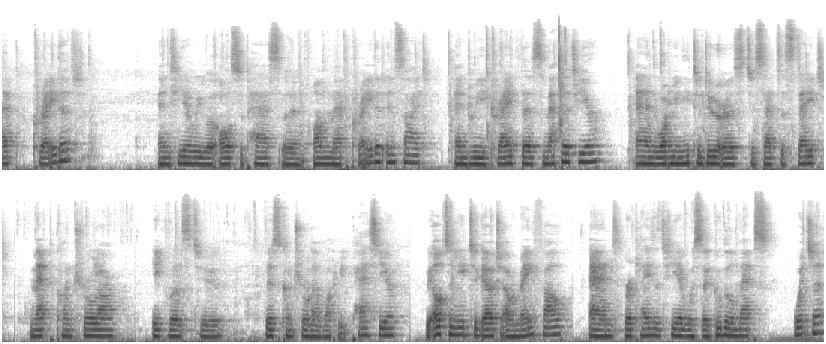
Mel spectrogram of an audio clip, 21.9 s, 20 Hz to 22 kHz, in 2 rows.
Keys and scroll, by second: 6.5 alt+Return, 10.5 Return, 17.9 ctrl+w.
